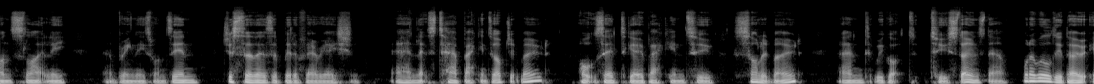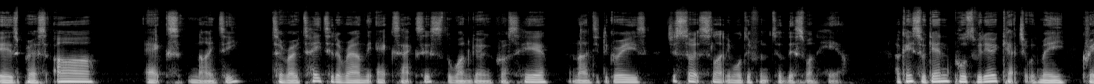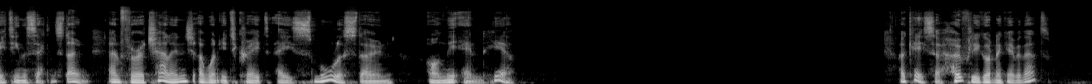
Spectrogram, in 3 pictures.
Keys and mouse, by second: 0.7 r, 1.3 click, 4.0 Tab, 5.8 alt+z, 11.3 r, 12.3 x, 12.8 9, 12.8 0, 13.5 Return.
